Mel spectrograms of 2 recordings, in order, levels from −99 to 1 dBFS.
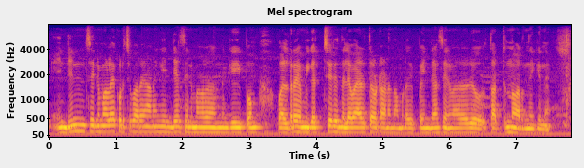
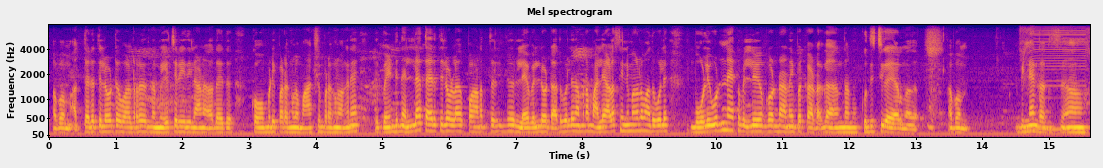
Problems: constant background noise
